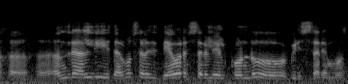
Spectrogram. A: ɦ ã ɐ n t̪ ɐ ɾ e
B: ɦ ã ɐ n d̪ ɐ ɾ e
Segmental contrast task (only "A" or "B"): B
